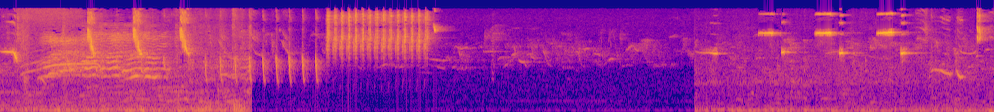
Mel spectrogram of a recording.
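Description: Wild birds chirping and calling over a low rumble on the microphone. A fast, even rattle comes in after about two and a half seconds. It gives way to a couple of seconds of near silence, then a bird repeats a short high call several times.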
